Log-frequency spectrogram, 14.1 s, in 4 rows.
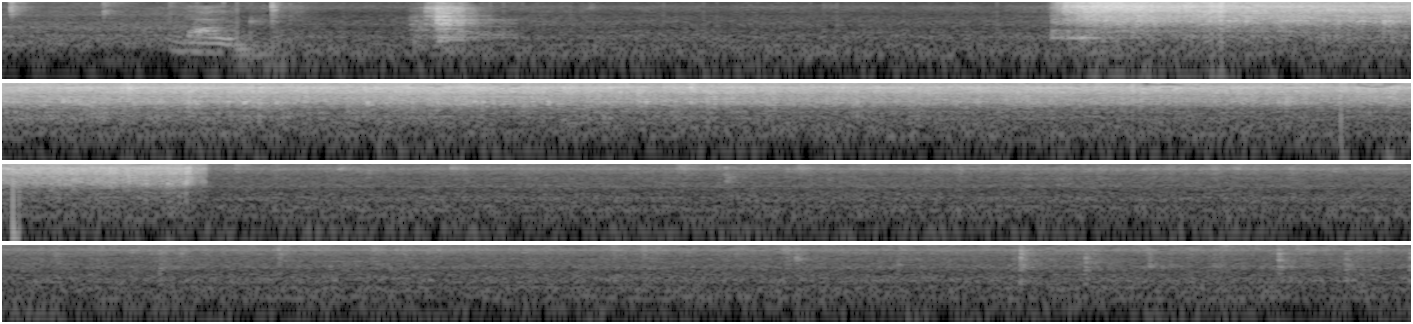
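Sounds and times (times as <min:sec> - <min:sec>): food sizzling in hot oil: 0:02.6 - 0:07.6.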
